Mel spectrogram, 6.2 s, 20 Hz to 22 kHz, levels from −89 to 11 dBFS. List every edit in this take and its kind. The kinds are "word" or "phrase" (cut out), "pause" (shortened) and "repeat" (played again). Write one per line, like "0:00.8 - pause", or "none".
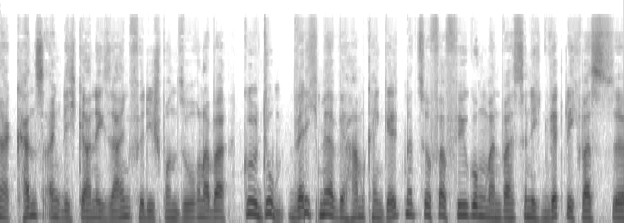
0:02.3 - pause
0:03.0 - phrase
